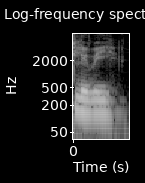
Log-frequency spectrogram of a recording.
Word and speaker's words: Louis: there Louis so Louis is it Louie yeah it is Louie is it Louis or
